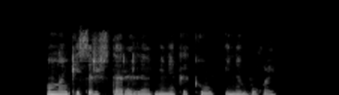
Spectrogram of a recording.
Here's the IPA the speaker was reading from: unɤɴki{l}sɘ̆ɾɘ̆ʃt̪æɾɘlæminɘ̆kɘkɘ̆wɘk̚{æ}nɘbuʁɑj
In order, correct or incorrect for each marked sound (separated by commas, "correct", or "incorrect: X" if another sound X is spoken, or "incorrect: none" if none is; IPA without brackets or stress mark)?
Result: incorrect: none, incorrect: i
